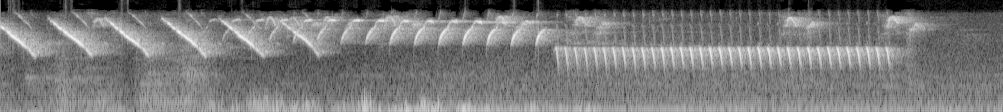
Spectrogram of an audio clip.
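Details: Salsa canary singing for a young bird to learn from: sweeping downward notes, a quick high trill, then a steady, lower, pulsing rolled trill held for about two seconds before fading.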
